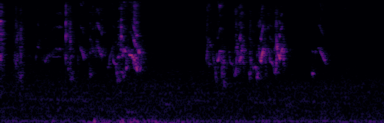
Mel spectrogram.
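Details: Budgerigar chatter in two dense bursts of rapid, scratchy chirps and squeaks, separated by a short pause, with a single brief chirp trailing after.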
